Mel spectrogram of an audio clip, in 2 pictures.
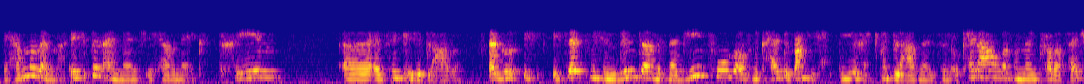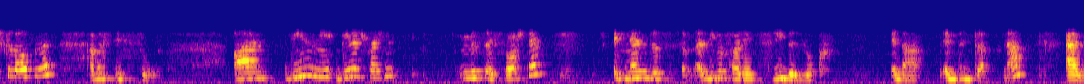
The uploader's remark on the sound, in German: sorry für den Ton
